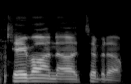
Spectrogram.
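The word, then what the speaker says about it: Kayvon Thibodeaux: Oh, Kayvon Thibodeau.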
